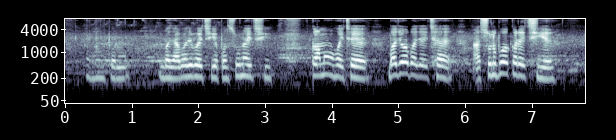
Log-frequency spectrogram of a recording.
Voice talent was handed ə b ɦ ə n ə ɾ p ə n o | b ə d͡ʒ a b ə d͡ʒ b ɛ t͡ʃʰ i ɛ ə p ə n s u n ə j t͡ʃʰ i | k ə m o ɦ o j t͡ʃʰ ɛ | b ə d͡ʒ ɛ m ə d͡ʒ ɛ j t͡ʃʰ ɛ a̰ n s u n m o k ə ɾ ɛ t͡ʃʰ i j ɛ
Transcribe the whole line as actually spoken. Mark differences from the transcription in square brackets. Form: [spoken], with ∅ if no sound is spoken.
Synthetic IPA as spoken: ə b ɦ ə [m] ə [∅] p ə n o | b ə d͡ʒ a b ə d͡ʒ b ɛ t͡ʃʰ i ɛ ə p ə n s u n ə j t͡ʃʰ i | k ə m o ɦ o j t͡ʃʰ ɛ | b ə d͡ʒ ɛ [b] ə d͡ʒ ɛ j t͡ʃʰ ɛ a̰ [∅] s u n [b] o k ə ɾ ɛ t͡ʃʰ i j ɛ

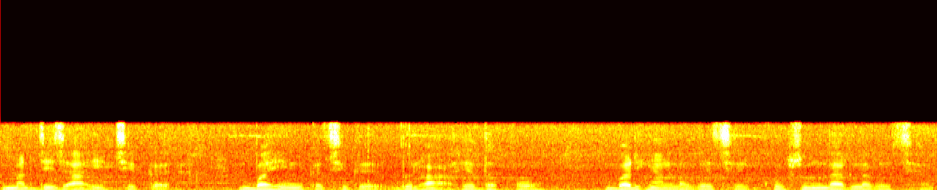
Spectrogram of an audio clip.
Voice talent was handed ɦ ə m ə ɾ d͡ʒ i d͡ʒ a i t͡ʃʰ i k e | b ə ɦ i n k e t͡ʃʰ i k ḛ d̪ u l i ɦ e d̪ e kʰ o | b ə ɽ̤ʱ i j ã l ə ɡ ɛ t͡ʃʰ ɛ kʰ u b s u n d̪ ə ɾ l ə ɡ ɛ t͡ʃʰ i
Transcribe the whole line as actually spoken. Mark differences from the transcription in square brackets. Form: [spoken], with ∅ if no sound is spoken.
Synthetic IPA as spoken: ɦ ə m ə ɾ d͡ʒ i d͡ʒ a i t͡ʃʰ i k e | b ə ɦ i n k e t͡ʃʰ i k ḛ d̪ u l [a] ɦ e d̪ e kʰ o | b ə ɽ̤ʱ i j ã l ə ɡ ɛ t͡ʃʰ ɛ kʰ u b s u n d̪ ə ɾ l ə ɡ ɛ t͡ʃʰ [ɛ]

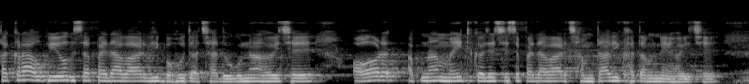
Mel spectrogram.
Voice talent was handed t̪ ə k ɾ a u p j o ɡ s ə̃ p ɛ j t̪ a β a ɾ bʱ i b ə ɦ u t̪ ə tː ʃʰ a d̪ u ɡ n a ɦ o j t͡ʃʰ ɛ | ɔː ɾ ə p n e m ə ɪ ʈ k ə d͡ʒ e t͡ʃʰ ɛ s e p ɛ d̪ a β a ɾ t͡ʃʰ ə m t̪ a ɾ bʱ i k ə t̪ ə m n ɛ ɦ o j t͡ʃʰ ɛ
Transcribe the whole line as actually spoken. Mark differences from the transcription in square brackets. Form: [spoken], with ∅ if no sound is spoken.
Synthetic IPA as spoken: t̪ ə k ɾ a u p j o ɡ s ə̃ p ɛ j [d̪] a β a ɾ bʱ i b ə ɦ u t̪ ə tː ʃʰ a d̪ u ɡ n a ɦ o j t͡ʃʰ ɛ | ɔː ɾ ə p n [a] m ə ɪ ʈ k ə d͡ʒ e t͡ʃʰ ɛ s e p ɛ d̪ a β a ɾ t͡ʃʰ ə m t̪ a [∅] bʱ i [kʰ] ə t̪ ə m n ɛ ɦ o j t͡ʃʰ ɛ

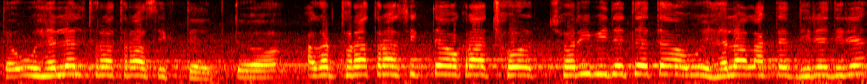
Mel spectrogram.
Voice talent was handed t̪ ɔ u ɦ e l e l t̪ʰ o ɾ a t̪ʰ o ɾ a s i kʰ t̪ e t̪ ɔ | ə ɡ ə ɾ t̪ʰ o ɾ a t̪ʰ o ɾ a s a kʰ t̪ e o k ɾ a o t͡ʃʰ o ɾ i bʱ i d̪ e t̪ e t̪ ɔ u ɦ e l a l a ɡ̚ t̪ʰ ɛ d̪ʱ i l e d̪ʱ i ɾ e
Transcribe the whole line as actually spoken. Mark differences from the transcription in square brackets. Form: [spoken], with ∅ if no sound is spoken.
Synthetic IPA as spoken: t̪ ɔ u ɦ e l e l t̪ʰ o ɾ a t̪ʰ o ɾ a s i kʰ t̪ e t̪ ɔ | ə ɡ ə ɾ t̪ʰ o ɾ a t̪ʰ o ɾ a s [i] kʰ t̪ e o k ɾ a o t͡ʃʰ o ɾ i bʱ i d̪ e t̪ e t̪ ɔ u ɦ e l a l a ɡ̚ [t̪] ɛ d̪ʱ i [ɾ] e d̪ʱ i ɾ e

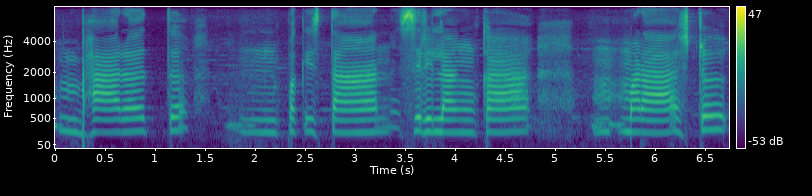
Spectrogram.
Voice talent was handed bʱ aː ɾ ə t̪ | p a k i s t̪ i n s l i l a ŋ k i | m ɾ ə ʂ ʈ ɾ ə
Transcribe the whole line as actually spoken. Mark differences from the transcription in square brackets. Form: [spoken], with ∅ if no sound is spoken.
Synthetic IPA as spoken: bʱ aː ɾ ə t̪ | p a k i s t̪ [a] n s [ɾ] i l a ŋ k [a] | m ɾ [a] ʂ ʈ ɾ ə

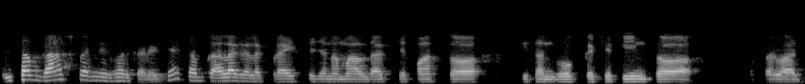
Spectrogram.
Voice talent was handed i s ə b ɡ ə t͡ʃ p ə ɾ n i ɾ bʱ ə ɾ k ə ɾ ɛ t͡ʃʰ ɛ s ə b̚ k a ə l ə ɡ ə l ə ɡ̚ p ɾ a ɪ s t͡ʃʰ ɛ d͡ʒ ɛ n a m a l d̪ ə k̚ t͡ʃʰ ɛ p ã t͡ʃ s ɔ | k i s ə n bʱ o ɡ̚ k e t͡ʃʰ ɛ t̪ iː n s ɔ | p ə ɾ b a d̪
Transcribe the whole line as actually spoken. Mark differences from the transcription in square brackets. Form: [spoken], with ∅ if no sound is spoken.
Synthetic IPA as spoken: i s ə b ɡ [a] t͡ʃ p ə ɾ n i ɾ bʱ ə ɾ k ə ɾ ɛ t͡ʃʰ ɛ s ə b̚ k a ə l ə ɡ ə l ə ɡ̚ p ɾ a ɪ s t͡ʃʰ ɛ d͡ʒ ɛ n a m a l d̪ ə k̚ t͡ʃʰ ɛ p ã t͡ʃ s ɔ | k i s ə n bʱ o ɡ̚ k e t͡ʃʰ ɛ t̪ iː n s ɔ | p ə ɾ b a d̪

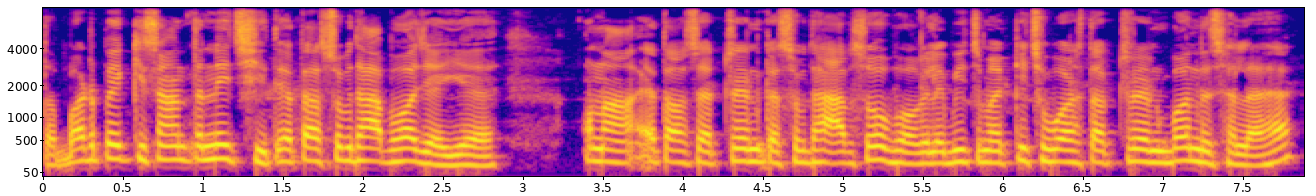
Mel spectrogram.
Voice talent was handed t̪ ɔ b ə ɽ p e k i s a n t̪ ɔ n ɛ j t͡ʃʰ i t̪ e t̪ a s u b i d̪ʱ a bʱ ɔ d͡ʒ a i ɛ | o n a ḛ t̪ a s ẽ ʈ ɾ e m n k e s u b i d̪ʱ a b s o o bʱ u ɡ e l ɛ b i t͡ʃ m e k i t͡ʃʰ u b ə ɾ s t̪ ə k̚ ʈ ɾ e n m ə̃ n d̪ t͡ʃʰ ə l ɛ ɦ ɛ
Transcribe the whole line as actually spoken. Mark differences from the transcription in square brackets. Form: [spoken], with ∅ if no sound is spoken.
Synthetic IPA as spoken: t̪ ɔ b ə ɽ p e k i s a n t̪ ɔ n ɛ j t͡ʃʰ i t̪ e t̪ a s u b i d̪ʱ a bʱ ɔ d͡ʒ a i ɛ | o n a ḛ t̪ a s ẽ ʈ ɾ e [∅] n k e s u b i d̪ʱ a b s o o bʱ [ɔ] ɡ e l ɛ b i t͡ʃ m e k i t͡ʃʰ u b ə ɾ s t̪ ə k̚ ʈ ɾ e n [b] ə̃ n d̪ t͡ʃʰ ə l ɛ ɦ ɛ

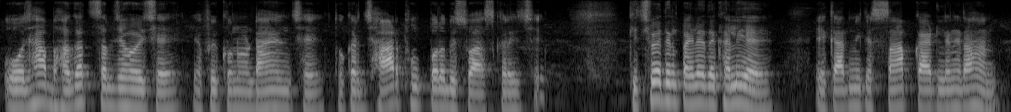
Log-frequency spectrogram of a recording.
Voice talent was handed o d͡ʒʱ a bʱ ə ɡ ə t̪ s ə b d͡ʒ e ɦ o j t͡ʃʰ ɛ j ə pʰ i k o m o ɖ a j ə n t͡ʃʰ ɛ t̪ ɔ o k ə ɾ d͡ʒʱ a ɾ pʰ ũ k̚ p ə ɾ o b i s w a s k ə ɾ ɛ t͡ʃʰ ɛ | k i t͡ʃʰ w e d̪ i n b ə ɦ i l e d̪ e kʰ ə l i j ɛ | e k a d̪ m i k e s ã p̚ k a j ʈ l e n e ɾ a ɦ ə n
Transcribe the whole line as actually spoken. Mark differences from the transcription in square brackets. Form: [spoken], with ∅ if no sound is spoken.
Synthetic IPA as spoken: o d͡ʒʱ a bʱ ə ɡ ə t̪ s ə b d͡ʒ e ɦ o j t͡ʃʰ ɛ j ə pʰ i k o [n] o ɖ a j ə n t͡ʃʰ ɛ t̪ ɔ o k ə ɾ d͡ʒʱ a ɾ pʰ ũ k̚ p ə ɾ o b i s w a s k ə ɾ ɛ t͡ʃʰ ɛ | k i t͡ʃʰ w e d̪ i n [p] ə ɦ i l e d̪ e kʰ ə l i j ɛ | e k a d̪ m i k e s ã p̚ k a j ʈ l e n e ɾ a ɦ ə n

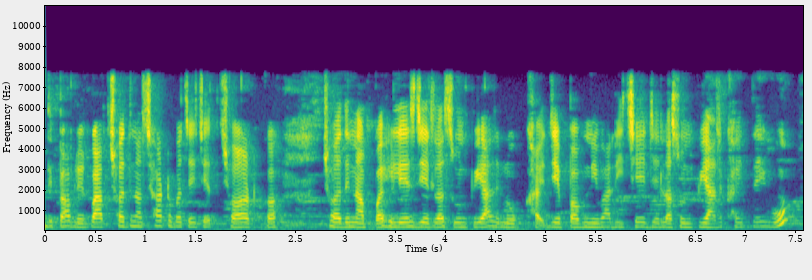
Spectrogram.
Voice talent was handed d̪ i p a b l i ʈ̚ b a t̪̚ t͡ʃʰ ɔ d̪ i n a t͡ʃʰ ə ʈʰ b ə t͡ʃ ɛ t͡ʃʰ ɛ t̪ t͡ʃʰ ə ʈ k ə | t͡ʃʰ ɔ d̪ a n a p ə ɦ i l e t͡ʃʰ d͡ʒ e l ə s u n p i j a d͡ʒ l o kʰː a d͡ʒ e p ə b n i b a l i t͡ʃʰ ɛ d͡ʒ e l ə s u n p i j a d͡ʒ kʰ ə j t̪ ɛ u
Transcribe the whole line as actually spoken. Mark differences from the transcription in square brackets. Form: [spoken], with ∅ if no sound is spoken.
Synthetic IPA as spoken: d̪ i p a b l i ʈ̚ b a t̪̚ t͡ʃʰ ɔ d̪ i n a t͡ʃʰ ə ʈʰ b ə t͡ʃ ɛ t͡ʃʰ ɛ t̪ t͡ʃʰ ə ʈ k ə | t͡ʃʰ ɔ d̪ [i] n a p ə ɦ i l e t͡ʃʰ d͡ʒ e l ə s u n p i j a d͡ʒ l o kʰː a d͡ʒ e p ə b n i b a l i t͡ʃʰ ɛ d͡ʒ e l ə s u n p i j a d͡ʒ kʰ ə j t̪ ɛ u

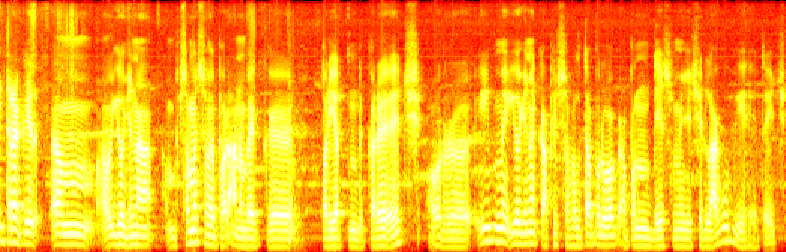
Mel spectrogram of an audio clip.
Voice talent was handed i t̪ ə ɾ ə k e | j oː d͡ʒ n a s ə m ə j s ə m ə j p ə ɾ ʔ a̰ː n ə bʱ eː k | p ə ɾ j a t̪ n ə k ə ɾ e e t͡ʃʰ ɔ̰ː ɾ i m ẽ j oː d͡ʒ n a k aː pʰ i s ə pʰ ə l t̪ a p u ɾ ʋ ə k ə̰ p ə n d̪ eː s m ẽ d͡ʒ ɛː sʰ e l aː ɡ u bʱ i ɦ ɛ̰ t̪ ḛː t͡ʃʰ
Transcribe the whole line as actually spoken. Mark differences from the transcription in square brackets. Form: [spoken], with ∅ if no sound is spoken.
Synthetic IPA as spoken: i t̪ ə ɾ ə k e | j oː d͡ʒ n a s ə m ə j s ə m ə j p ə ɾ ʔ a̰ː n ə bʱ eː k | p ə ɾ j [ə] t̪ n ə k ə ɾ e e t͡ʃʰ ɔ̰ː ɾ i m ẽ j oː d͡ʒ n a k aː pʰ i s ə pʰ ə l t̪ a p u ɾ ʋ ə k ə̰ p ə n d̪ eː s m ẽ d͡ʒ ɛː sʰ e l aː ɡ u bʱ i ɦ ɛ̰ t̪ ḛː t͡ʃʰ

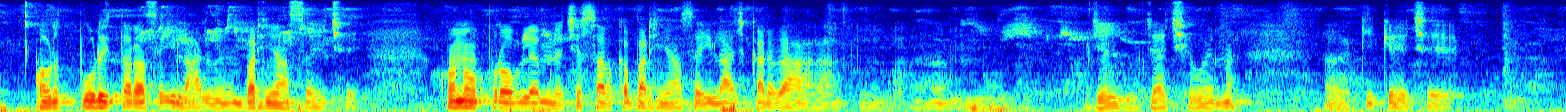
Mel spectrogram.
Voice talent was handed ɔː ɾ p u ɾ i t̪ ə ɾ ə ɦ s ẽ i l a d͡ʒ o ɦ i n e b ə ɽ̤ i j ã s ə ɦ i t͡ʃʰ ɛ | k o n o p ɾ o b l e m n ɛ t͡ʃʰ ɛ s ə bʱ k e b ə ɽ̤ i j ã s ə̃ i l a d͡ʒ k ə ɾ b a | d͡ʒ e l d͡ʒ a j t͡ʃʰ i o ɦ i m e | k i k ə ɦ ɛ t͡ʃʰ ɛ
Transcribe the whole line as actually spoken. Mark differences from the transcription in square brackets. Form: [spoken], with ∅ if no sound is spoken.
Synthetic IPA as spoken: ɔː ɾ p u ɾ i t̪ ə ɾ ə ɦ s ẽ i l a d͡ʒ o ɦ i [m] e b ə ɽ̤ i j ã s ə ɦ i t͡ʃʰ ɛ | k o n o p ɾ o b l e m n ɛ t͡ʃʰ ɛ s ə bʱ k e b ə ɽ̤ i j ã s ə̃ i l a d͡ʒ k ə ɾ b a | d͡ʒ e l d͡ʒ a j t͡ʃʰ [ɛ] o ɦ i m e | k i k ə ɦ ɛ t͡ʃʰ ɛ

